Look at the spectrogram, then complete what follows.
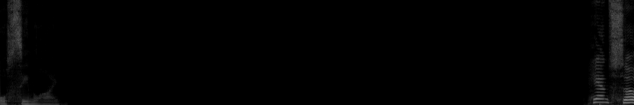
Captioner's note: no Sound Present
